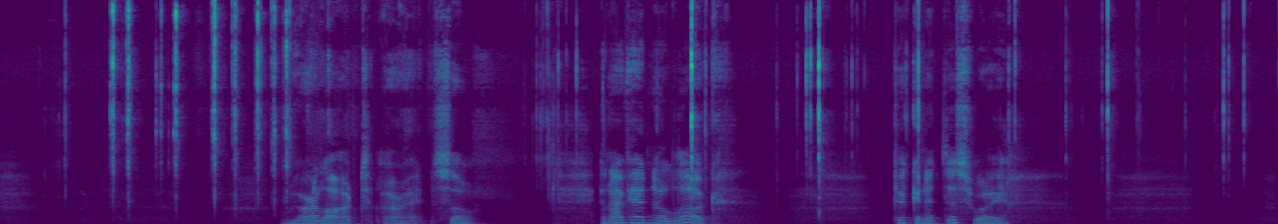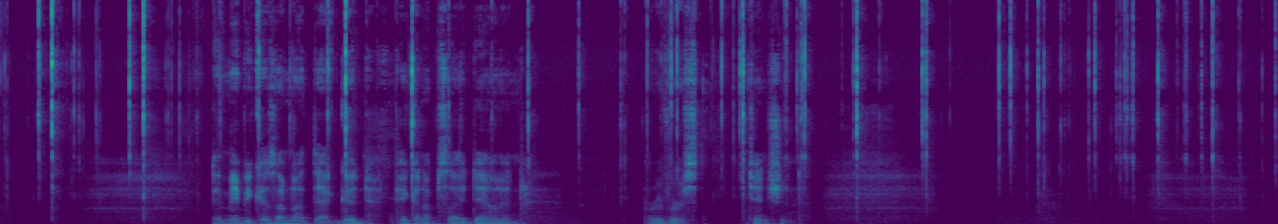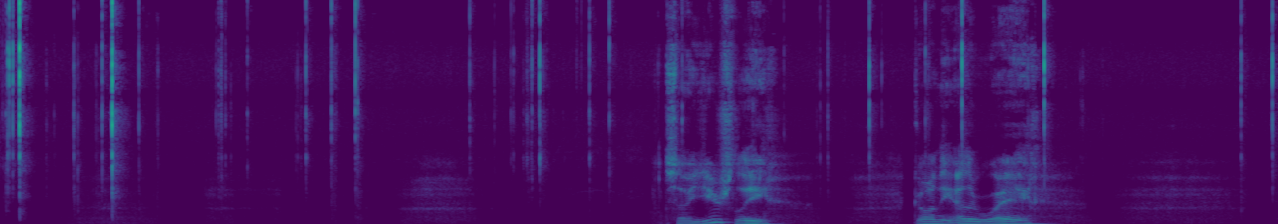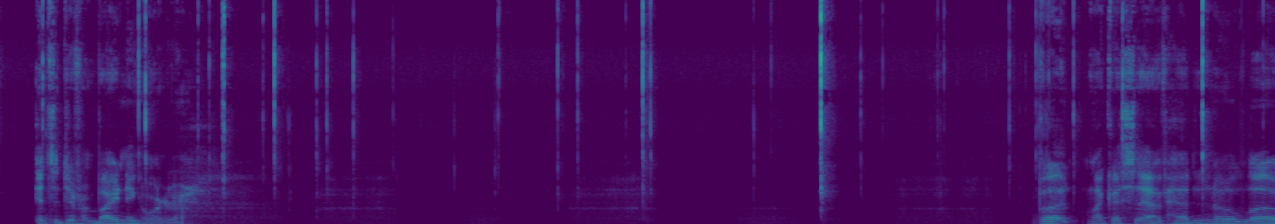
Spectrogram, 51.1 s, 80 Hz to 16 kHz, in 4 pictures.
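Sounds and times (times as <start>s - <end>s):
lock pick clicking in padlock: 0.5s - 2.9s, 5.3s - 5.6s, 8.0s - 8.6s, 12.1s - 14.8s, 19.0s - 27.1s, 30.2s - 31.7s, 40.4s - 41.6s, 46.5s - 46.8s
lock pin clicks: 1.1s - 2.9s, 22.8s - 27.0s, 30.6s - 31.0s.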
